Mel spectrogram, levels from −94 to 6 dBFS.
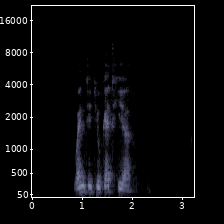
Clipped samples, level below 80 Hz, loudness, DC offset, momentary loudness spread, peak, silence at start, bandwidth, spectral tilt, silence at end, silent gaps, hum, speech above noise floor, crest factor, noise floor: under 0.1%; -88 dBFS; -46 LUFS; under 0.1%; 12 LU; -30 dBFS; 0.85 s; 10 kHz; -6.5 dB/octave; 1.25 s; none; none; over 45 dB; 20 dB; under -90 dBFS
